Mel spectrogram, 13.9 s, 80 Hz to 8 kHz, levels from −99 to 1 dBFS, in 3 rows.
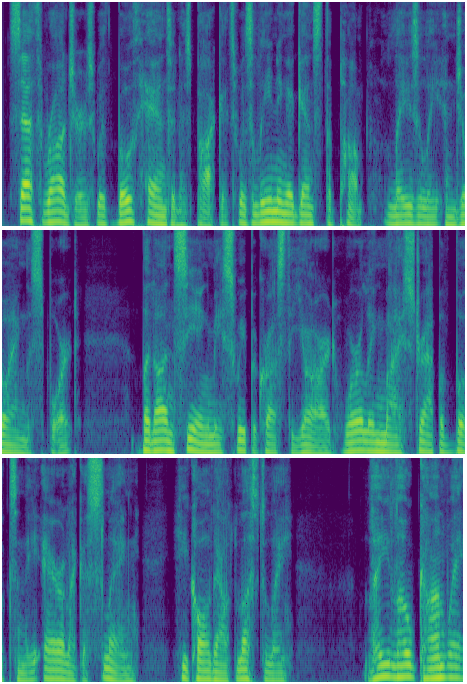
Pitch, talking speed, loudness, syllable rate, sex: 115 Hz, 185 wpm, -19 LUFS, 4.6 syllables/s, male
